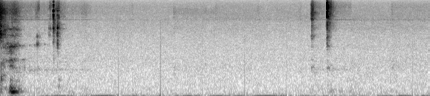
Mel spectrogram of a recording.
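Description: Near silence broken by a few faint computer mouse clicks, the loudest a quick pair about three seconds in.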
